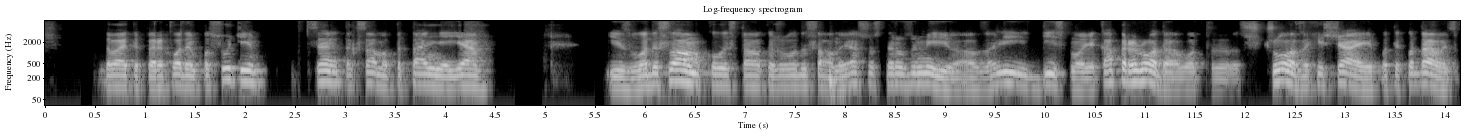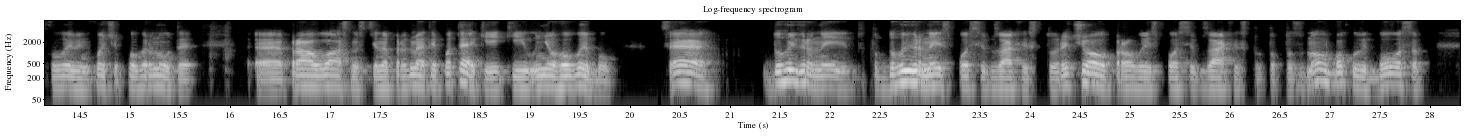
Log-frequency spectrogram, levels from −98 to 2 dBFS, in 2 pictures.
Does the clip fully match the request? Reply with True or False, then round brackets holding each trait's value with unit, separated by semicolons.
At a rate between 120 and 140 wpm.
True (125 wpm)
